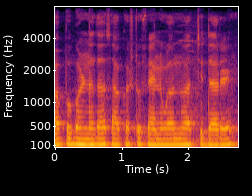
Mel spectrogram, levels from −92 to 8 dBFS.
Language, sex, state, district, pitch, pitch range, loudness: Kannada, male, Karnataka, Bidar, 115 Hz, 110-115 Hz, -13 LUFS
